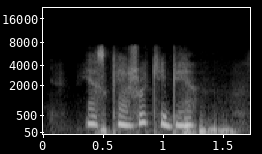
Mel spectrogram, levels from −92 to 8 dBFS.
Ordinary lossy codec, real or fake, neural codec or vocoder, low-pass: none; fake; codec, 16 kHz, 1 kbps, FunCodec, trained on LibriTTS, 50 frames a second; 7.2 kHz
